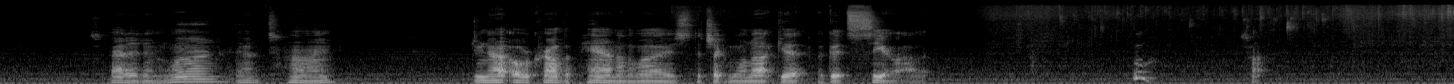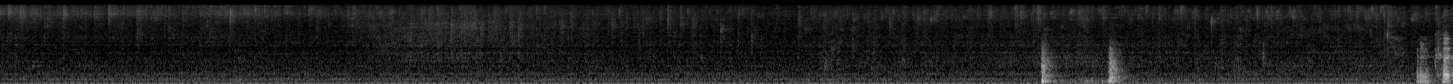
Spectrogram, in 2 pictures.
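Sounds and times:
chicken sizzling in hot oil: 0:09.8 - 0:29.0
sharp knocks: 0:25.0 - 0:25.8.

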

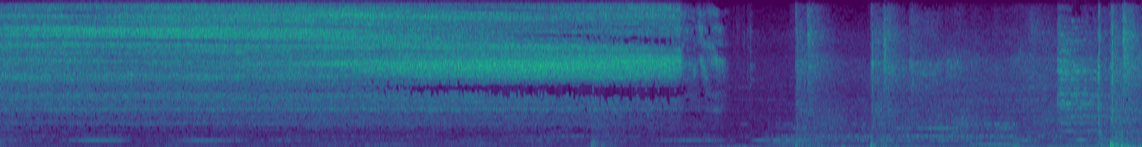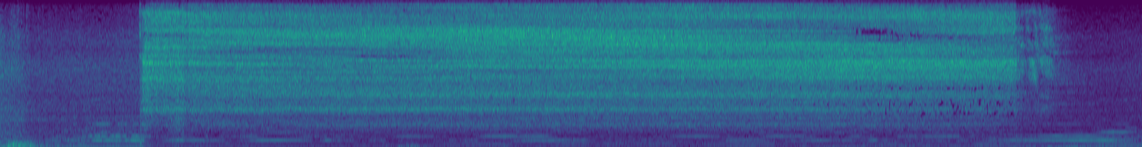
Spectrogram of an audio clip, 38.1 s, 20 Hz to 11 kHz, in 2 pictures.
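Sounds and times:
laser welder high hiss: 0:00.0 - 0:12.2, 0:21.4 - 0:36.6
faint machine hum: 0:00.0 - 0:38.0.

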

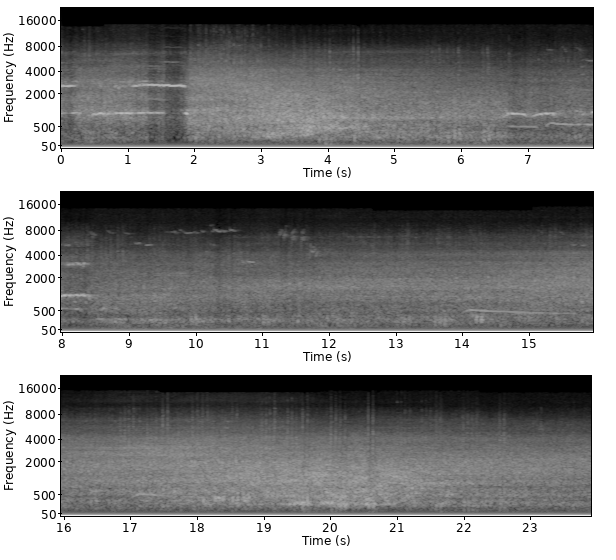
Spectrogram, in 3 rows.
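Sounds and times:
miniature steam train rushing past: 0:00.0 - 0:09.0.

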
